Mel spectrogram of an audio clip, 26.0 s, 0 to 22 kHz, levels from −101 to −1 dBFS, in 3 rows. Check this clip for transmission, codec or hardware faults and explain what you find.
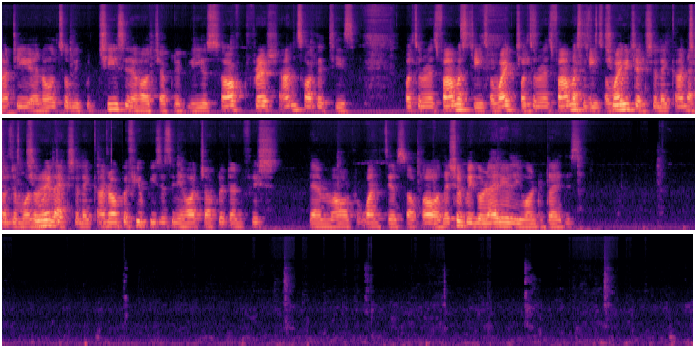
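A doubled audio track runs from 5.73 to 10.03 s, likely from a second, slower capture path or an edit holding two out-of-step copies. The speech repeats about one and a half seconds late at roughly equal level, dry and full-band, cutting in and out abruptly.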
